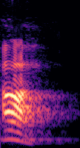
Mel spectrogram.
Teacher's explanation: जैसे आ बोलते समय हमारा मुख होता है वह ज्यादा खुलता है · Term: विवृत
